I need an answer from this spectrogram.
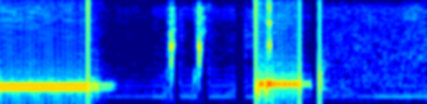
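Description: Telephone tones during a call transfer: a steady line tone that cuts off, a few sharp clicks, then a short burst of tone framed by more clicks before the line goes quiet.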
